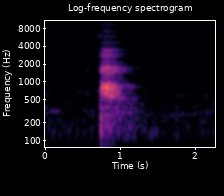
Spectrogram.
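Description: A man's single audible sigh, about a second in, loud at first and then fading over half a second: an emotional pause, as he is choked up while speaking.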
